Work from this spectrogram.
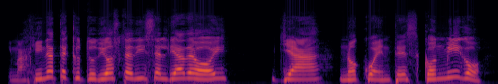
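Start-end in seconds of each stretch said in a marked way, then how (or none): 2.7-4.8 drawn out, slow and heavy; God telling you coldly, slowly; slow solemn warning. Pretend. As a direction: let each word land as God's final word. God's words, slowed for weight.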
